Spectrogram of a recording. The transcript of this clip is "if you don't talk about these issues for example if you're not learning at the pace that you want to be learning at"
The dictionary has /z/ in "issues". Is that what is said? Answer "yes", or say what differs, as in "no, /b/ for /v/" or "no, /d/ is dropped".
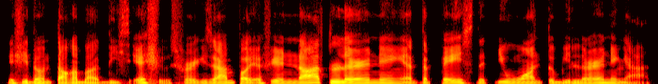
no, /s/ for /z/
